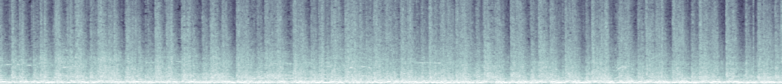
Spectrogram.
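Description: Loud procession drumming: rapid, unbroken drumbeats over a steady droning tone.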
